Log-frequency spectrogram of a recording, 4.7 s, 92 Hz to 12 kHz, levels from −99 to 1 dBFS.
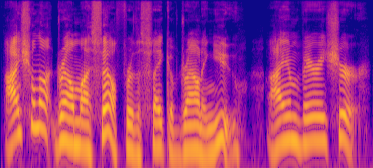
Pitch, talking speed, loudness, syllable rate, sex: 180 Hz, 195 wpm, -19 LUFS, 4.2 syllables/s, male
